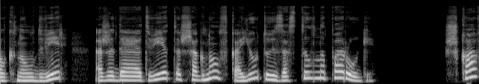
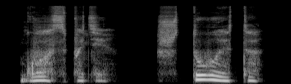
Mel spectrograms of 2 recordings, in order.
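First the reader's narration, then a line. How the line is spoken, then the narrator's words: Breathless exhale. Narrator (Russian): выдохнула Ангелина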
